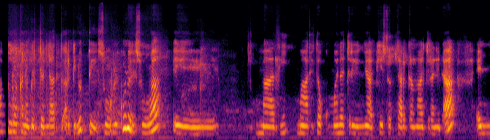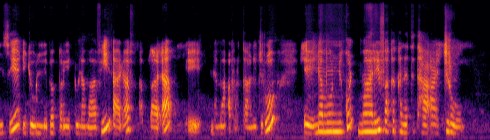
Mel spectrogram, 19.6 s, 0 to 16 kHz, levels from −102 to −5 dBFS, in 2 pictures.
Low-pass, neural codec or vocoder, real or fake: 14.4 kHz; codec, 44.1 kHz, 7.8 kbps, DAC; fake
